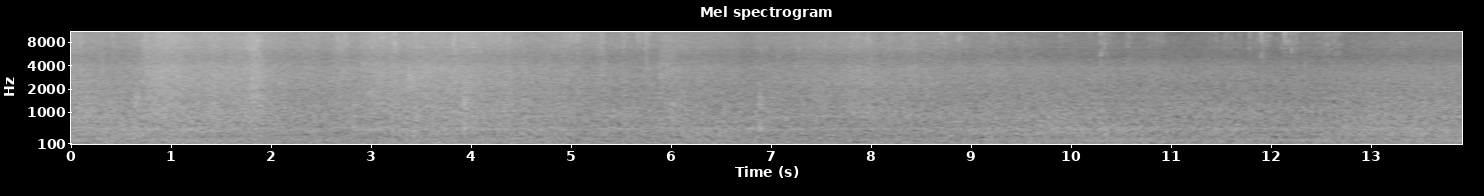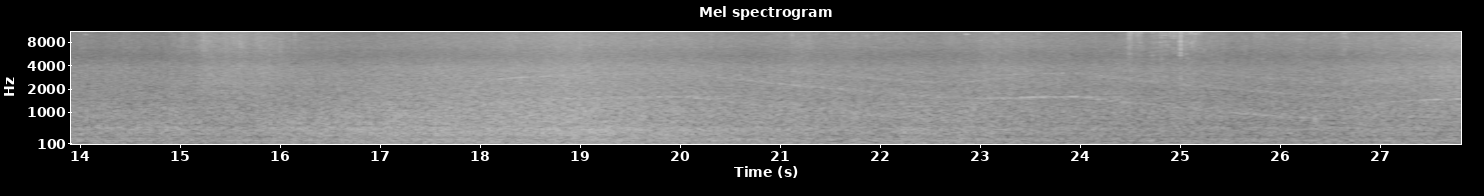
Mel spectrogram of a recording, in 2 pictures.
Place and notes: Alpha Court, Raglan St, London, UK - Storm Eunice-London-18th February 2022
Strong gusts of wind interspersed with moments of calm as Storm Eunice passes over Kentish Town. Recorded with a Zoom H4-n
